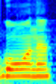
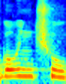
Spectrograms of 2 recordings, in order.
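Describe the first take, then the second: First: The words are blended into one short word. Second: Both words are said fully and separately.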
